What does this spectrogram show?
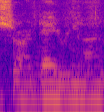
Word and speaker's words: Shardayreon: It's pronounced Shardayreon though.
